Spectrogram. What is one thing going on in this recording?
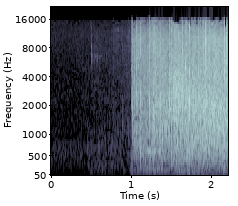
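A grand piano starts playing loudly and fully.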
